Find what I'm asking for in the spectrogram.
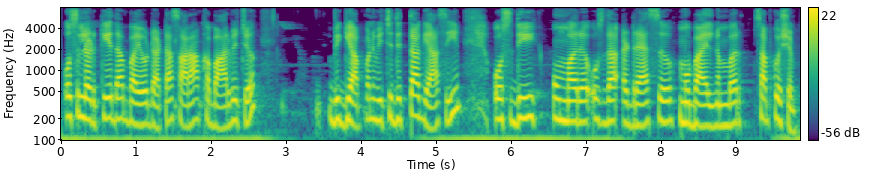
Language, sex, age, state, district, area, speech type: Punjabi, female, 30-45, Punjab, Tarn Taran, urban, spontaneous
